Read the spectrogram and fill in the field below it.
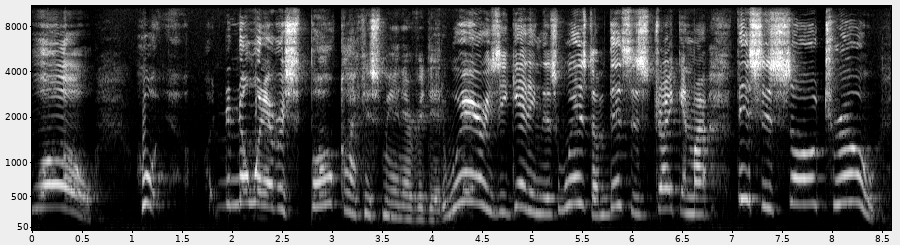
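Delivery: high, awed voices of the crowd; amazed listeners. Retold or imitated. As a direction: marvel at every word. Crowd amazed by Jesus' words.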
